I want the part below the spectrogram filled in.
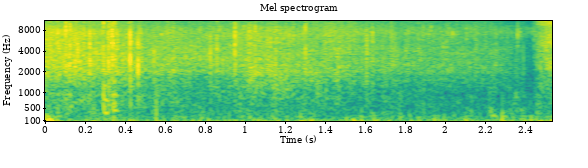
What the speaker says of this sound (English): Add the meat to the pan.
